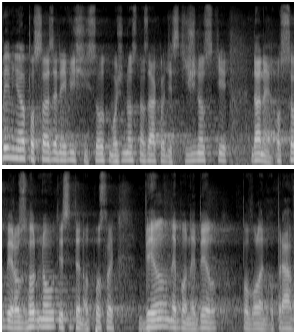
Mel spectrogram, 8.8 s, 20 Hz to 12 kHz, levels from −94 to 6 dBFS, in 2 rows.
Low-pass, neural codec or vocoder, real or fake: 10.8 kHz; vocoder, 44.1 kHz, 128 mel bands every 256 samples, BigVGAN v2; fake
